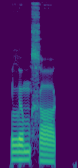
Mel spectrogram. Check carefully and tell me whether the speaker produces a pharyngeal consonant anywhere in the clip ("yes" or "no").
no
